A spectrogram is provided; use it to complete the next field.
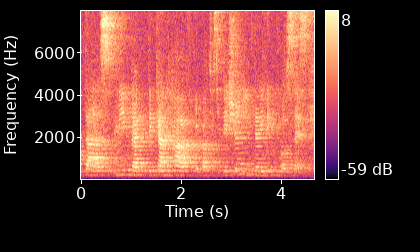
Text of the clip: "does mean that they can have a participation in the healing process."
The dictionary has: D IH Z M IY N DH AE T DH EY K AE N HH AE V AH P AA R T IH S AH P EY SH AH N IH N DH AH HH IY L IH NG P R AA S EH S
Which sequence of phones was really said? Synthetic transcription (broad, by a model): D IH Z M IY N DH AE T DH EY K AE N HH AE V AH P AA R T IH S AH P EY SH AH N IH N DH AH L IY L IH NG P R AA S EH S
